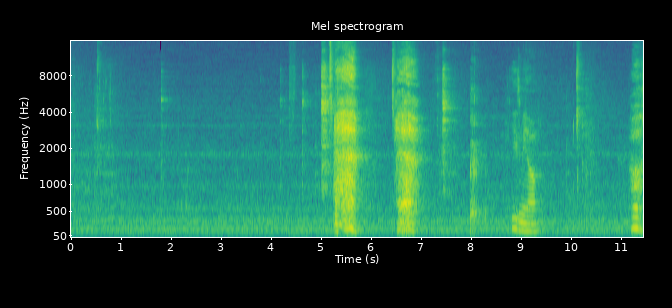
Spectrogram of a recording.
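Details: Person eating fried chicken during an eating show: two loud, throaty belches, then a shorter croaky burp amid quiet chewing and kitchen clatter; belching.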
